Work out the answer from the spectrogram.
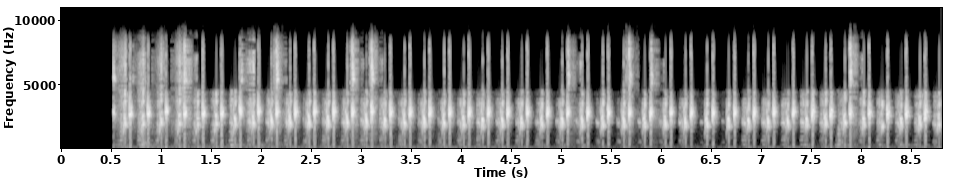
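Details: Male barn owl in a nest box at about 4 am on 20 February 2023, chirping and calling after entering the box while the female stays in another box. Fast, even train of short raspy clicks, roughly two or three per second, steady throughout.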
